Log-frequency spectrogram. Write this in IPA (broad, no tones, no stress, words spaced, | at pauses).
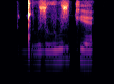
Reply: ɡ͡ǃozɣuzkʲæ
